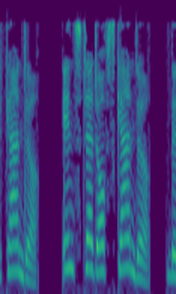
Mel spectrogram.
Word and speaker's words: Iskander: It is suggested that the name Kandahar evolved from Iskander, pronounced as Skander, in the local dialect version of the name Alexander.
